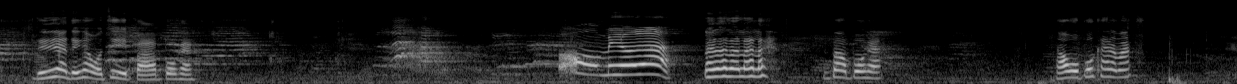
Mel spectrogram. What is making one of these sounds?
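A young boy talks close by in a high, lively voice.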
